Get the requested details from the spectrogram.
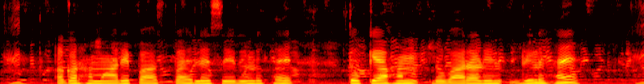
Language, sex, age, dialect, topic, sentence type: Hindi, female, 25-30, Awadhi Bundeli, banking, question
